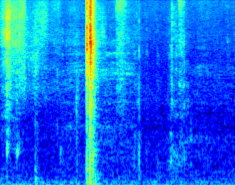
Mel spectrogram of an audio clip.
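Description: A small cardboard trading-card box being handled as its lid is opened: a faint tick at the start and one sharp click just under a second in, over faint rustling.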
